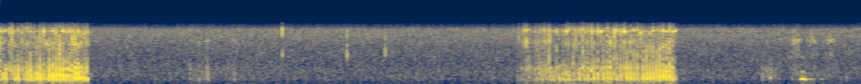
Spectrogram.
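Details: Sleeping Boxer puppy snoring: two loud, rough, breathy snores, one short and one longer, separated by a few seconds of quiet with faint small clicks.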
